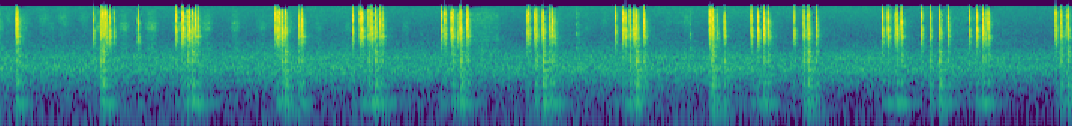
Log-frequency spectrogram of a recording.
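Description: Long, black-polished fingernails tap a flat glass window pane fitted with a metal rail, in quick, uneven rhythmic bursts. Each tap is a sharp, bright click that dies away fast, heard over a steady low hum.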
